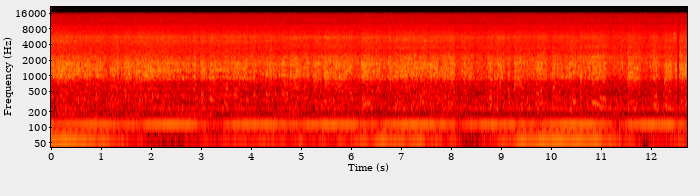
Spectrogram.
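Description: Sparc portable radio tuned to a weak, distant FM station, giving a steady static hiss with a low hum through its small speaker and no clear programme audio: poor reception of a far-off signal.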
